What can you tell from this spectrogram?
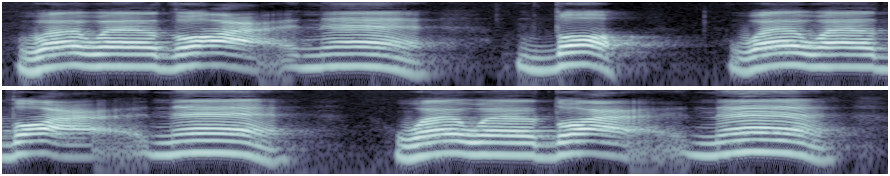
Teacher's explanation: Звук вау не является твердым, и поэтому нужно быть обращать внимание, чтобы она была ва. Дат твердый, и остановка на айн должно быть неким скользящим звуком.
